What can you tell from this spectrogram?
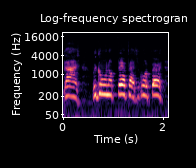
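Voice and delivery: thin mock crowd announcement, unheard; leader on a megaphone. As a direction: imitate a leader calling out weakly. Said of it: "a megaphone".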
